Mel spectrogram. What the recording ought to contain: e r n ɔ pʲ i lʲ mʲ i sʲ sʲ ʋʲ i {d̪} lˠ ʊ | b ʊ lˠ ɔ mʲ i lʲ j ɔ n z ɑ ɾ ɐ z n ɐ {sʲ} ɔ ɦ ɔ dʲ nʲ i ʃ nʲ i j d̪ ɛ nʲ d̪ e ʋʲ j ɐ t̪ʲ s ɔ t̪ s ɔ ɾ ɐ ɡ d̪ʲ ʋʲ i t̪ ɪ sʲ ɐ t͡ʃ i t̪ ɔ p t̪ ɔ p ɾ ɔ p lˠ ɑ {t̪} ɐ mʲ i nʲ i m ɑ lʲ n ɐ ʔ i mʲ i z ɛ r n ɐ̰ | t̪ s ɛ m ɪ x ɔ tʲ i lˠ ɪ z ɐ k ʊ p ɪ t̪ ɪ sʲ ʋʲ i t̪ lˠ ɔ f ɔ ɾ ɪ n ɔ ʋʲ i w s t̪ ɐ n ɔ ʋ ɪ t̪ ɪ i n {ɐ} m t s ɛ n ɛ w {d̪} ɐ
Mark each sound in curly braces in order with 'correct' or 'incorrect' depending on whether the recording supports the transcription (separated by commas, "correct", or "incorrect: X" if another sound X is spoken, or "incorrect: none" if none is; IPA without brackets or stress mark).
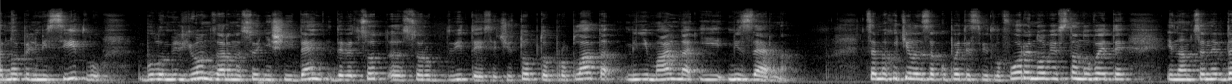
incorrect: t̪, correct, correct, incorrect: ɑ, correct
